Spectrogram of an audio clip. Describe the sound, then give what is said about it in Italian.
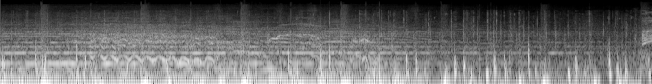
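An enormous grey warhorse, saddled and fully harnessed, that has broken free of its rope lets out a long, wavering whinny while its hooves clop in a quick, steady rhythm, the hoofbeats loud and continuing throughout. “Il cavallo di Francesco, fiammante, si è chissà come liberato dalla corda ed è venuto in soccorso del suo padrone.”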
